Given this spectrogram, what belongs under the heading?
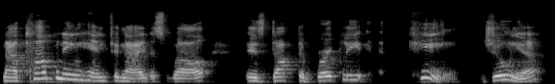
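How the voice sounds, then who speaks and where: A man's voice: high-pitched, animated, a little slow, rough recording. A man hosts the evening and reads the guests' bios in a formal tone. He trips over a name now and then and corrects himself. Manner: formal, with occasional stumbles over names. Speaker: event host. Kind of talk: reading speaker bios.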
